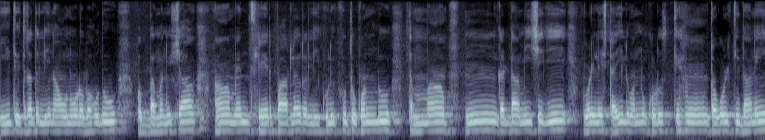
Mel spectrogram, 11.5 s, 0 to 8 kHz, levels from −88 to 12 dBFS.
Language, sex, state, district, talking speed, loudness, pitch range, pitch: Kannada, male, Karnataka, Dakshina Kannada, 125 wpm, -15 LUFS, 130-140 Hz, 135 Hz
